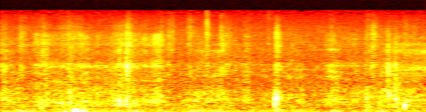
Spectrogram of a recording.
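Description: Gloved hands turning and stirring potting soil mix in a wading pool: a faint rustling of soil, with a few soft clicks.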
